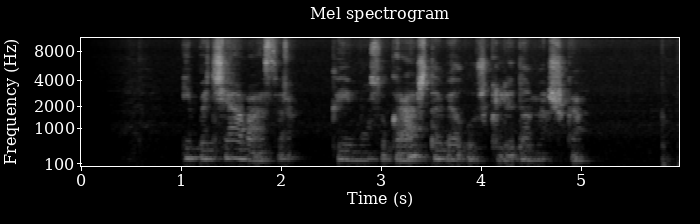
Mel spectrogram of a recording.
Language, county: Lithuanian, Kaunas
